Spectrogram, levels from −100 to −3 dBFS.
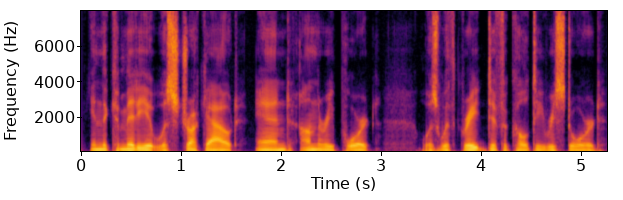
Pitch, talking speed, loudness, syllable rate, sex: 95 Hz, 180 wpm, -20 LUFS, 5.4 syllables/s, male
